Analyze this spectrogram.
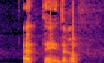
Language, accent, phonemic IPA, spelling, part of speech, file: French, Canada, /a.tɛ̃.dʁa/, atteindra, verb, LL-Q150 (fra)-atteindra.wav
- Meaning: third-person singular future of atteindre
